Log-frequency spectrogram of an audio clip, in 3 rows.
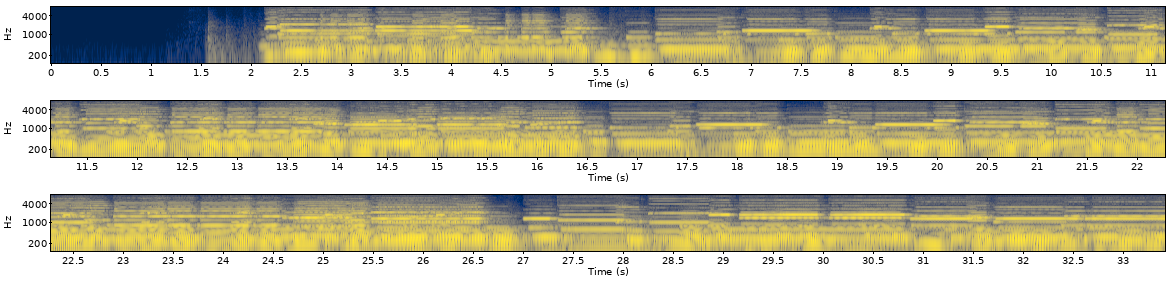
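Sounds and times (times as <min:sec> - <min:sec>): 
melody on a sample cylinder recording: 0:01.6 - 0:33.4.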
